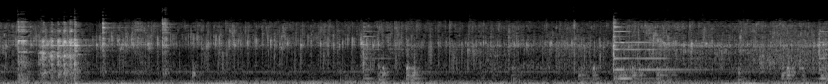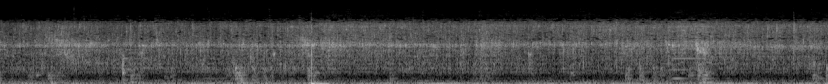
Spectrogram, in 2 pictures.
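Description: Chicken pieces with garlic cloves and ginger frying in hot oil in a kadai, a steady sizzle, the water already boiled off so the chicken now fries in the leftover oil. A wooden spatula stirs through it, with a few sharper knocks against the pan about a second in and around six and eleven seconds.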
